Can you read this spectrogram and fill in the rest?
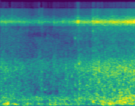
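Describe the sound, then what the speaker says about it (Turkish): Ocean waves at Plataria, Greece, wash and surge steadily with wind rushing across the microphone, loud and close, no voices. "Deniz dalgası. Vurun dalgalar vurun."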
